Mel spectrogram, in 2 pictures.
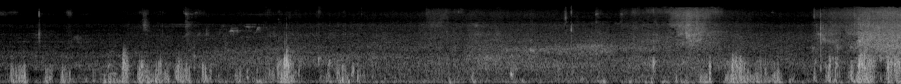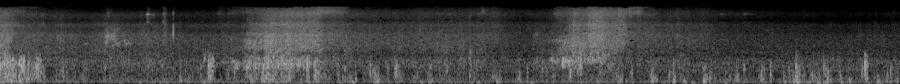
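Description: Open-top safari jeep driving along a bumpy forest dirt track, its body knocking and rattling over the ruts. Several louder rushing swells, each about a second long, come in the second half.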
